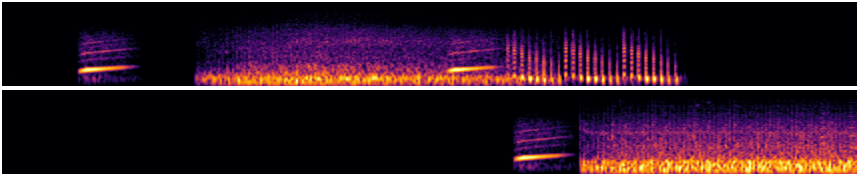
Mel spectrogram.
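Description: A game character jumps with a short rising chirp.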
